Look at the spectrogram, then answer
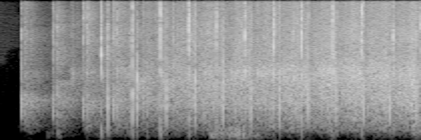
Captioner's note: audience applauding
